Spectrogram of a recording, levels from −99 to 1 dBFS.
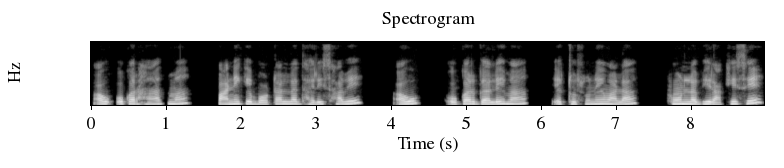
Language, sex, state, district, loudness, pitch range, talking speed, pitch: Chhattisgarhi, female, Chhattisgarh, Jashpur, -17 LUFS, 225-255 Hz, 145 wpm, 240 Hz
